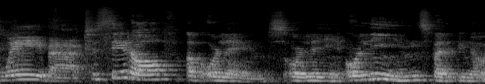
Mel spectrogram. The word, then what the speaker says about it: Orleans: And I'm not pronouncing it the French way, I'm just saying Orleans.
